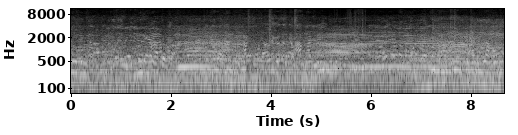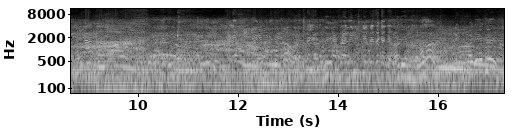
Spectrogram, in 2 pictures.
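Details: Several long, steady moos from Sahiwal bull calves at a busy livestock market, 9 January 2025. Dense background of people talking and bargaining.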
